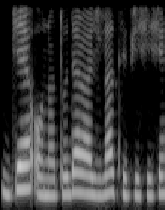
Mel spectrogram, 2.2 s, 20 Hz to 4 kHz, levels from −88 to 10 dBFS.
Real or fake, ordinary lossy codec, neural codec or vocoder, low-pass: fake; none; codec, 24 kHz, 3.1 kbps, DualCodec; 3.6 kHz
